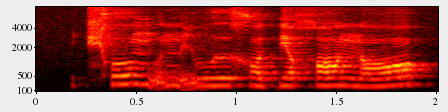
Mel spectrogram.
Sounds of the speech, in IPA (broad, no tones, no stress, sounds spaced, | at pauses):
t͡ɕʰ o ŋ ṵ n ḭ v ɯ x ɔ pʲ o χ ɔ n ɔ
